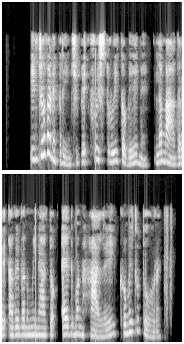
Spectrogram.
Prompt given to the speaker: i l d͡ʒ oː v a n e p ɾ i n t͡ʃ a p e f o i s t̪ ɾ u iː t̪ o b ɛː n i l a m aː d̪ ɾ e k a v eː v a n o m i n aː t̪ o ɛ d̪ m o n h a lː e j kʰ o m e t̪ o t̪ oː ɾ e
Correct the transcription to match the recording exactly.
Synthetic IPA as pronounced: i l d͡ʒ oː v a n e p ɾ i n t͡ʃ i p e f u i s t̪ ɾ u iː t̪ o b ɛː n e l a m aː d̪ ɾ e ʔ a v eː v a n o m i n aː t̪ o ɛ d̪ m o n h a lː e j kʰ o m e t̪ u t̪ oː ɾ e

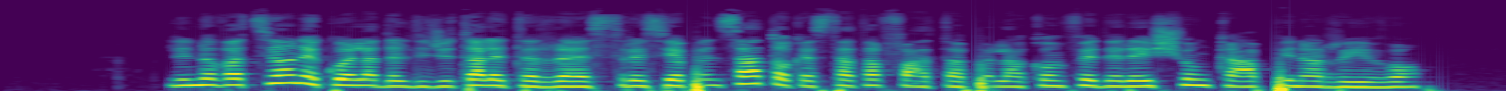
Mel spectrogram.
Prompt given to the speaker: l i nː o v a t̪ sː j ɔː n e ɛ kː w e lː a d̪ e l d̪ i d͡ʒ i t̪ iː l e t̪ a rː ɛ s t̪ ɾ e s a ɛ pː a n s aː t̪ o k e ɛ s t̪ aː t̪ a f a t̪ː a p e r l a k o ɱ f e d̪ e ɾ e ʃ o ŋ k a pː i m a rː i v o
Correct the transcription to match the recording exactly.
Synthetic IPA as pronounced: l i nː o v a t̪ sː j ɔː n e ɛ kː w e lː a d̪ e l d̪ i d͡ʒ i t̪ aː l e t̪ e rː ɛ s t̪ ɾ e s i ɛ pː e n s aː t̪ o k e ɛ s t̪ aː t̪ a f a t̪ː a p e r l a k o ɱ f e d̪ e ɾ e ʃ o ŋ k a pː i n a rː iː v o

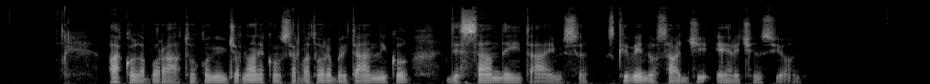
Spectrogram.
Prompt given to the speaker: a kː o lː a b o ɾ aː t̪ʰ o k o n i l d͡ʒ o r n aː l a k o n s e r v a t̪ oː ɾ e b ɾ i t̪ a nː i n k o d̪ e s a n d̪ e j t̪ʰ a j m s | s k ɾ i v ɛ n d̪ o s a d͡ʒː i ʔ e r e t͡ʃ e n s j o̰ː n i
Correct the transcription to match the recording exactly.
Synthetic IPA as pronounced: a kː o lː a b o ɾ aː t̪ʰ o k o n i l d͡ʒ o r n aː l e k o n s e r v a t̪ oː ɾ e b ɾ i t̪ a nː i k o d̪ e s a n d̪ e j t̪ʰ a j m s | s k ɾ i v ɛ n d̪ o s a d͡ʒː i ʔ e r e t͡ʃ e n s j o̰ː n i

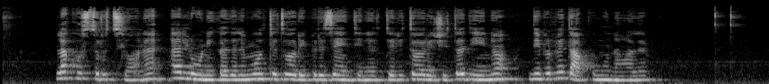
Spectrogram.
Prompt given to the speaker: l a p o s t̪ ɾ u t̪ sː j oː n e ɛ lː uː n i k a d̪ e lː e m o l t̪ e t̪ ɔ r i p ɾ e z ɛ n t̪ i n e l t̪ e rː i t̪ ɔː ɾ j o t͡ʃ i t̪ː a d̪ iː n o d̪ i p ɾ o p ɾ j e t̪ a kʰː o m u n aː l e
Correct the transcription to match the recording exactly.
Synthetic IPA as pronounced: l a k o s t̪ ɾ u t̪ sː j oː n e ɛ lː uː n i k a d̪ e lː e m o l t̪ e t̪ o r i p ɾ e z ɛ n t̪ i n e l t̪ e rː i t̪ ɔː ɾ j o t͡ʃ i t̪ː a d̪ iː n o d̪ i p ɾ o p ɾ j e t̪ a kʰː o m u n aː l e

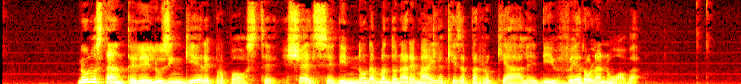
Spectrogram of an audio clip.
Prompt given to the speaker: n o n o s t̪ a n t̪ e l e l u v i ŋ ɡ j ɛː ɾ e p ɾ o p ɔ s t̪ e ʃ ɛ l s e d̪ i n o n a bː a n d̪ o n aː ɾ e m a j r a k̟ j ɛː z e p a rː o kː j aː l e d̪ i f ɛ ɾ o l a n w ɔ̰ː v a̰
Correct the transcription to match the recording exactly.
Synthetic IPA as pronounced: n o n o s t̪ a n t̪ e l e l u z i ŋ ɡ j ɛː ɾ e p ɾ o p ɔ s t̪ e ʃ ɛ l s e d̪ i n o n a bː a n d̪ o n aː ɾ e m a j l a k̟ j ɛː z a p a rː o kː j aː l e d̪ i v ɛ ɾ o l a n w ɔ̰ː v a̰

